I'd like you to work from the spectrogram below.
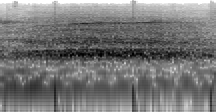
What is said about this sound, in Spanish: ¿Qué problema, iglesia? Y en la iglesia se ven hombres ahora. A ver, solamente los hombres, un grito de guerra.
